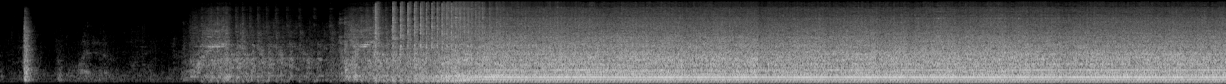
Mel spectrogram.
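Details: Walk-behind lawn mower, primed and pull-started right after the blade was sharpened and bolted back on tight: catches after a couple of pulls, then settles into a steady, even drone with no knocks or misses. Runs cleanly.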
